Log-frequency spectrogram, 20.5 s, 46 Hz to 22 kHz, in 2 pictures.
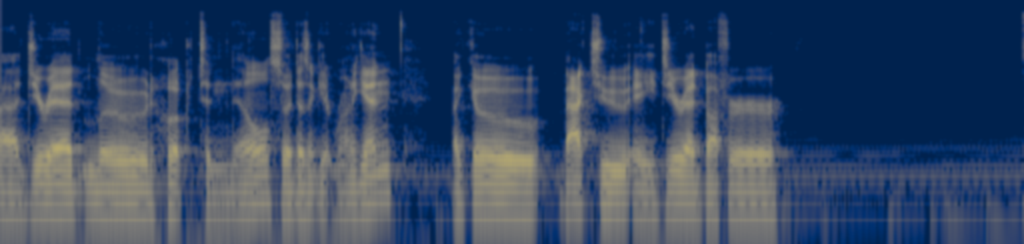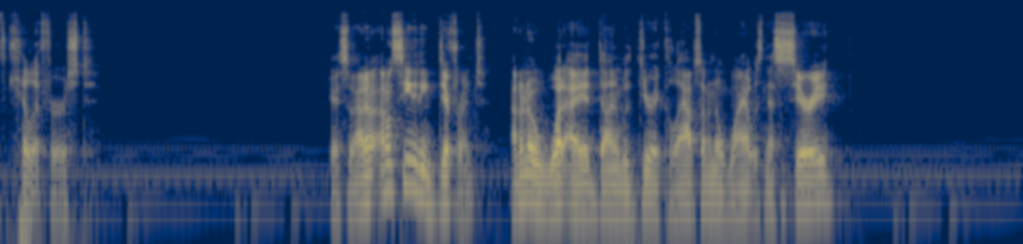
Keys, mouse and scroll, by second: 0.0-3.0 typing, 3.3 ctrl+s, 7.7 ctrl+n, 8.1 Return, 9.3 g, 10.5 Return, 11.9 super+e, 16.3 ^, 19.2-20.4 typing.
